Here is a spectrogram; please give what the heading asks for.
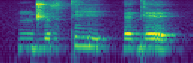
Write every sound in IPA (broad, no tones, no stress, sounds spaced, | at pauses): n d͡ʒ u s t i | e ɡ e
